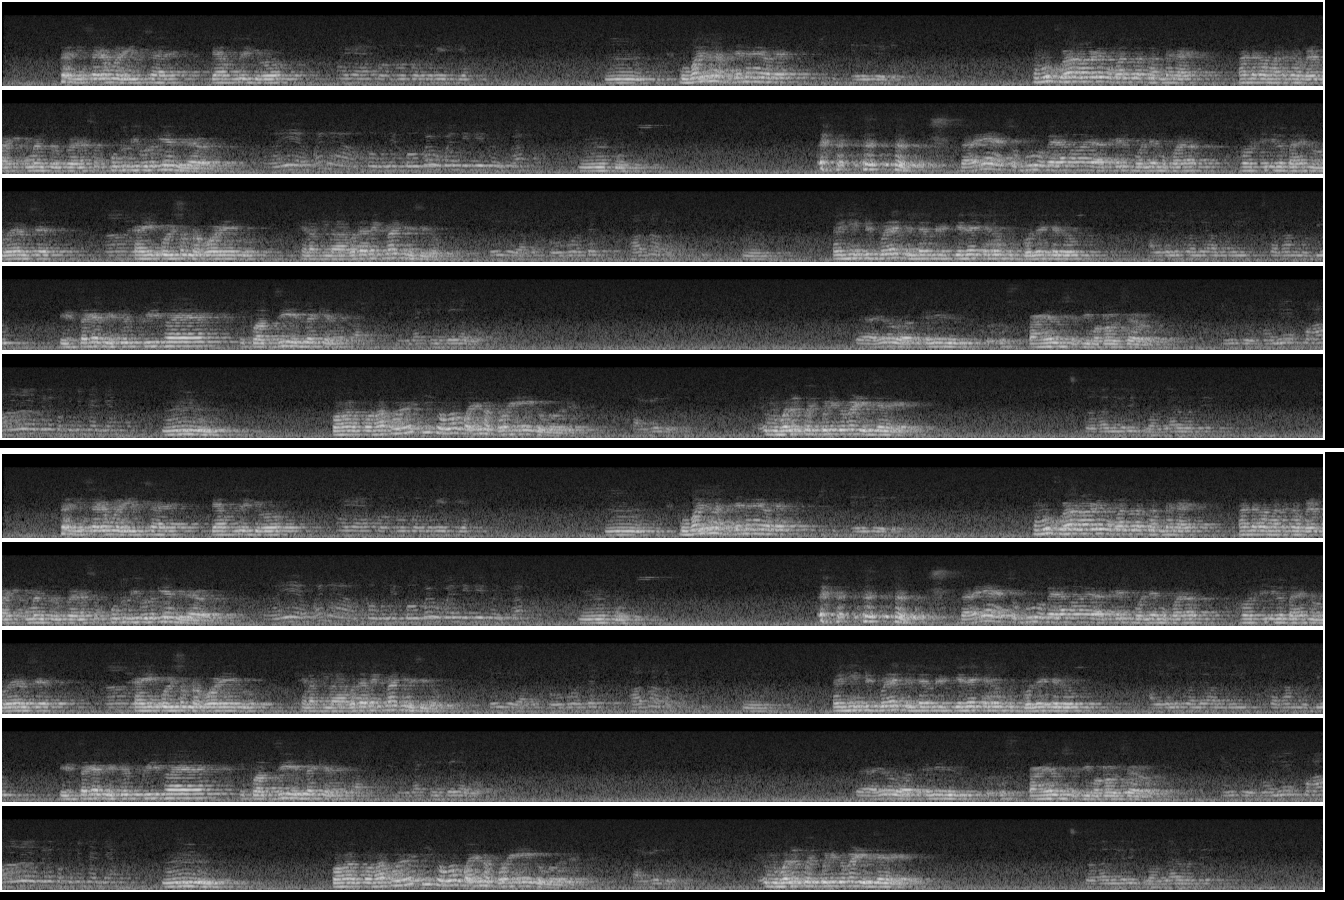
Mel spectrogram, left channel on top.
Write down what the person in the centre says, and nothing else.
ইনষ্টাগ্ৰামত
ৰিল চাই, বেয়া বস্তু শিকিব।
উম', মোবাইল নহলে ভাতে নাখায় সিহঁতে।
মোৰ খুৰাৰ লৰাটোৱে মোবাইল নহলে ভাত নাখায়। ভাত নাখাওঁ, ভাত নাখাওঁ
কৰে। মাকে কিমান জোৰ কৰে। কৰে তাৰপাচত ফোনটো দিবলগীয়া হয় যায় আৰু।
উম, উম। ডাইৰেক্টকে চকু বেয়া হয়, আজিকালি পোৱালীয়ে মোবাইলত ঘৰত খেলিব, বাহিৰত নোলোৱাই হৈছে।
শাৰীৰিক পৰিশ্ৰম নকৰে। একো খেলা-
ধূলা, আগতে আমি কিমান খেলিছিলো।
উম। আমি দিন দুপৰীয়াই
খেলি থাকো। ক্ৰিকেটেই খেলোঁ,
ফুটবলে খেলোঁ।
Instagram, YouTube, Free Fire, PUBG এইবিলাক খেলে।
আও আজিকালি কাহে হৈছে যি বতৰ হৈছে আৰু।
উম পঢ়া পঢ়া শুনাত কি ক'ব পাৰি নপঢ়েই ক'ব গলে।
মোবাইলত পঢ়িম বুলি কই পেলাই ৰিল চাই থাকে।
